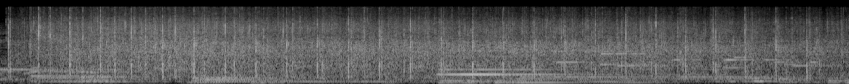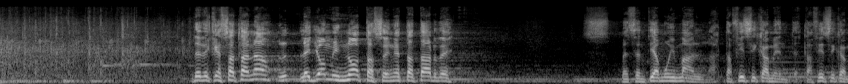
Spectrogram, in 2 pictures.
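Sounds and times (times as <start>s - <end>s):
audience applause: 0.0s - 10.8s
speech: 10.4s - 13.1s, 14.7s - 16.9s.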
